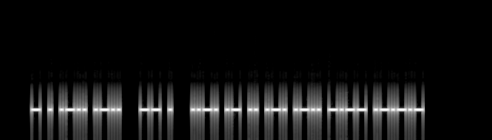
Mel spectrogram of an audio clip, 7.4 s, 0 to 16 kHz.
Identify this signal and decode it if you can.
Morse code, heard as a keyed tone, about 28 wpm, 700 Hz. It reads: TELL ME FAIRLY.
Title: Sentences from Top 1100 Words 28wpm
